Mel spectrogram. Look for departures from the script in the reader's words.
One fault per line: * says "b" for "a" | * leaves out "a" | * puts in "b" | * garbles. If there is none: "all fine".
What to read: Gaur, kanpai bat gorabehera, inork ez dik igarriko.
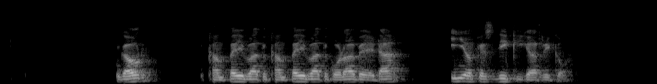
* puts in "kanpai bat"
